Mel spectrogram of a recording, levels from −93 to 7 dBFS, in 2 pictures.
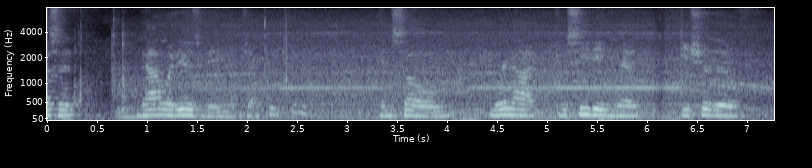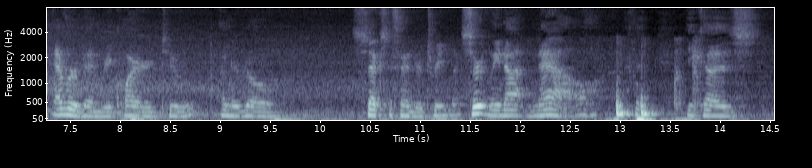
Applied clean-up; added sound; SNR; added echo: none; Domestic sounds, home sounds; 12 dB; reverberation time 0.8 s.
